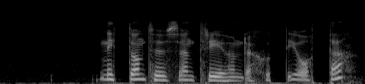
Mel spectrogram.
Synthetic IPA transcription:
nɪt̪ːɔnt̪ʰʉ̟ːsənt̪ʰɾeːɦɵnd̪ɾaɧɵt̪ːɪɔt̪ːa

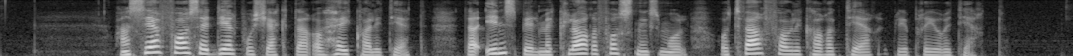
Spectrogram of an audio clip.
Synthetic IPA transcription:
hɑnseːʁfɔʁsæɪd̪eːlpʰʁʊʃɛkt̪əʁʔɑ̰ːʋhœʏkʰʋɑlɪt̪ʰḛːt̪d̪̥æːʁɪnspɪlmeːkʰlɑːʁəfɔʁsknɪŋsmoːloːt̪ʰʋæːʁfɑːɡlɪkʰɑʁɑkt̪ʰeːʁb̥liːʁpʰʁɪʊʁɪt̪ʰḛːʁt̪

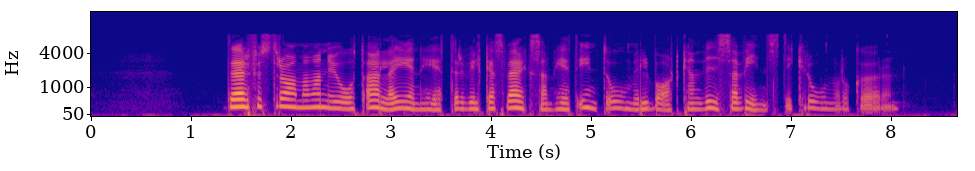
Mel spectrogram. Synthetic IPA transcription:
d̪̥æɾfœʂt̪ɾɑːmaɾmanːʉ̟ːoːt̪ʰalːaeːnɦeːt̪ʰəɾvɪlkasvæɾksamɦeːt̪ɪnt̪əuːmeːd̪əlbɑ̰ːʈkʰanviːsavɪnst̪ɪkʰɾuːnʊ̰ɾɔkø̰ːɾə̰n

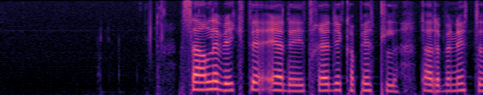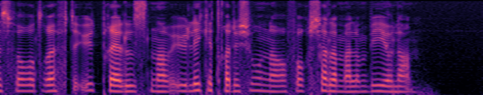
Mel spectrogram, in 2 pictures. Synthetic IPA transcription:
sæːʁlɪʋɪkt̪ɪʔeːd̪eːiːt̪ʰʁɛd̪jəkʰɑpɪt̪ʰl̩d̪̥æːʁd̪eːbənʏt̪əsfɔʁoːd̪ʁœft̪ə̰ʔʉːt̪̚bʁeːd̪l̩sn̩ɑːʋʉːliːkət̪ʰʁɑd̪ɪʃuːnəʁoːfɔʁʃɛləʁmɛlʊmbyːoːlɑn

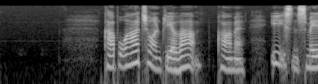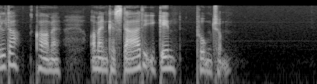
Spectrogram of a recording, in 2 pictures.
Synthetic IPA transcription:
kʰɑ̈b̥uʁɑ̈ːt͡sʰonb̥liɐʋɑ̈ːm | kʰɒ̽mæ | ḭːsn̩smeld̥ɐkʰɒ̽mæ | ʔɒ̽mænkʰæsd̥ɑ̈ːd̥əʔiɡ̥en | pʰɔ̽ŋt͡sʰɔ̽m

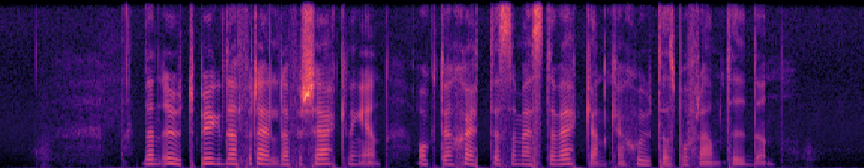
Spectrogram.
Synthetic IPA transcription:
d̪ɛnʉ̟ːt̪bʏɡd̪afœɾɛld̪ɾafœʂɛːkɾɪŋə̰n | ɔkd̪̥ɛnɧɛt̪ːəsɛmɛst̪əɾvɛkːankʰanɧʉ̟ːt̪ʰaspʰɔfɾa̰mt̪ʰḭːd̪ə̰n

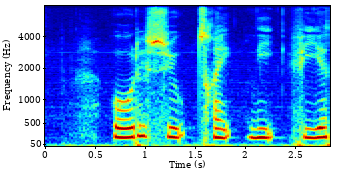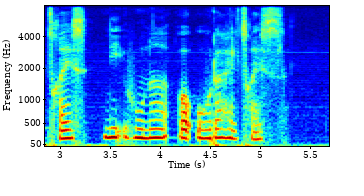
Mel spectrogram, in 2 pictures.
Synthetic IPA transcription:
ɔ̽ːɾəsyʊ̰t͡sʰʁɛ̰ːnḭːfiːɐt͡sʰʁasnḭːhunɐð̞ˠʔɒ̽ʔɔ̽ːɾɒɦælt͡sʰʁas

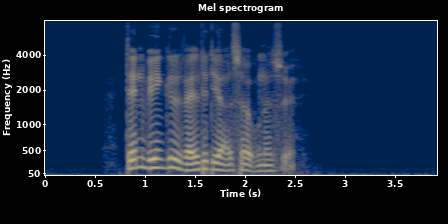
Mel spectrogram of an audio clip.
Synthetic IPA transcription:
d̥enʋe̝ŋ̰ɡ̥l̩ʋæld̥əd̥iæl̰sɒæɔ̽nɐsø̰ː

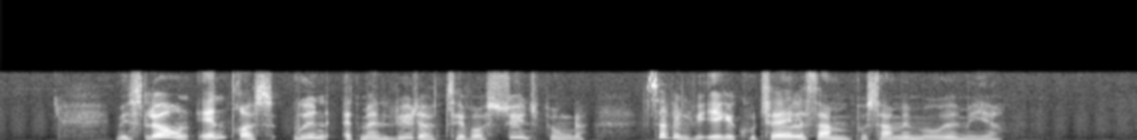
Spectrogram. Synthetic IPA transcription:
ʋe̝slɔ̰ʊ̰nend̥ʁɐsuð̞ˠən̩æd̥mænlyɾ̥ɐt͡sʰe̝lʋɒːsːy̰ːnspʰɔ̽ŋ̰d̥ɐ | sɒ̽ʋe̝lʋiʔe̝ɡ̥əkʰut͡sʰɛːləsɑ̈m̰n̩pʰɒ̽sɑ̈məmɔ̽ːð̞ˠəme̝ːɐ

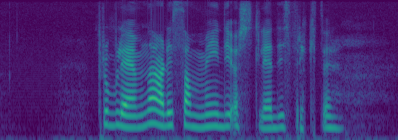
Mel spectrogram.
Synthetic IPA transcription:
pʰɾʊbleːmənəæɖisɑmːəɪd̪iːʔœst̪lɪəd̪ɪst̪ɾɪkt̪ʰəɾ

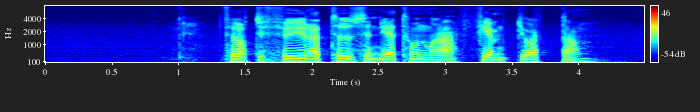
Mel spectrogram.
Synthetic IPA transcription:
fœʈɪfyːɾat̪ʰʉ̟ːsənʔɛt̪ːhɵnd̪ɾafɛmt̪ɪɔt̪ːa

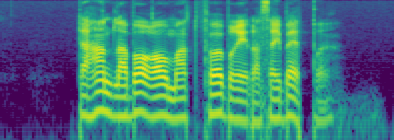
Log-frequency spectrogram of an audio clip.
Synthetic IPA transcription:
d̪̥ɛɦand̪laɾbɑːɾaɔmat̪fœɾbɛɾeːd̪asɛjbɛt̪ɾə̰

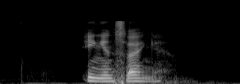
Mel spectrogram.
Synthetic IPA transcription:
ɪŋːənsvɛŋː

